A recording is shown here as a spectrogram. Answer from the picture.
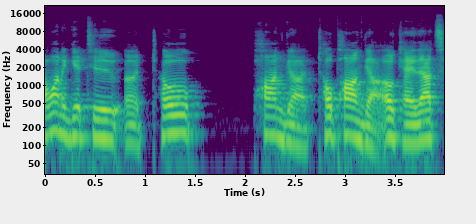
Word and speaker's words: Topanga: Jack um I want to get to Topanga Topanga okay that's how you say it Topanga station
